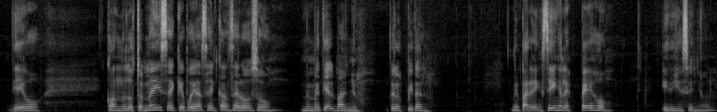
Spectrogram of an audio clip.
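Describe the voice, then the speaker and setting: A middle-aged woman pastor from Puerto Rico gives a heartfelt, tearful testimony in an interview, often addressing the host by name as she tells her emotional story. Her mid-range voice is gravelly and warm, and there's no echo.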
